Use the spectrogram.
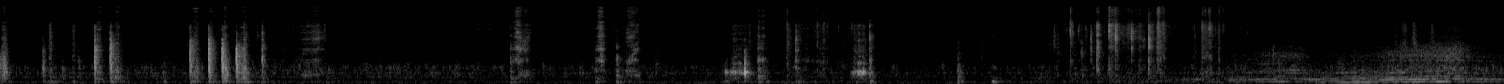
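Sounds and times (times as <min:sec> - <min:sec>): knife scraping cutting board: 0:02.4 - 0:03.3, 0:05.1 - 0:05.4, 0:06.0 - 0:06.5, 0:07.2 - 0:08.8.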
